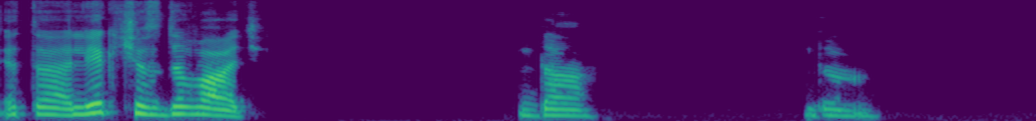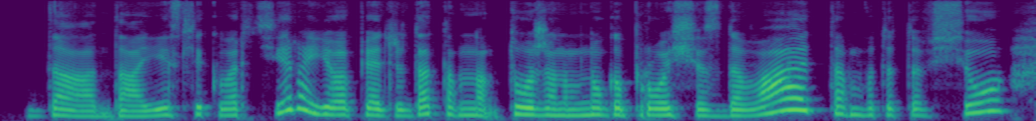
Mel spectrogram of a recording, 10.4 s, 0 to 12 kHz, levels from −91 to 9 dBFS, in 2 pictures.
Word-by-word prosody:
это 195 Hz, -1 st, 0 dB
легче 225 Hz, +3 st, +4 dB
сдавать. 185 Hz, -6 st, +3 dB, 1.3 s
Да. 165 Hz, -2 st, -3 dB, 1.1 s
Да. 170 Hz, 0 st, -8 dB, 1.1 s
Да 150 Hz, -1 st, -2 dB
да, 150 Hz, -1 st, -3 dB
если 185 Hz, +5 st, -3 dB
квартира, 230 Hz, -, -2 dB
её 200 Hz, -7 st, +2 dB
опять 180 Hz, -2 st, -1 dB
же, 165 Hz, -, -3 dB
да, 200 Hz, +5 st, 0 dB
там 195 Hz, -4 st, -5 dB
на 165 Hz, -, -1 dB
там -, -, -13 dB
тоже 185 Hz, -4 st, +2 dB
намного 180 Hz, +2 st, -1 dB
проще 180 Hz, -1 st, -1 dB
сдавать, 225 Hz, -, +4 dB
там 205 Hz, -3 st, -4 dB
вот 180 Hz, 0 st, -9 dB
это 175 Hz, 0 st, -7 dB
всё, 255 Hz, -, -2 dB
180 Hz, 140 wpm, -22 LUFS, 170-205 Hz, 1.3 s, легче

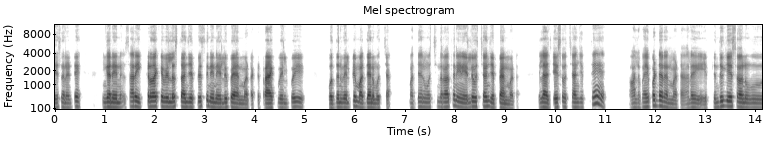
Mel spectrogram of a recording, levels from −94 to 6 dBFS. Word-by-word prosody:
చేశానంటే 130 Hz, +2 st, -3 dB, 0.5 s
ఇంక 140 Hz, -, +4 dB
నేను 130 Hz, 0 st, +1 dB
సరే 155 Hz, 0 st, +3 dB
ఇక్కడిదాకా 155 Hz, +3 st, +4 dB
వెళ్లి 140 Hz, 0 st, +3 dB
వస్తా -, -, -6 dB
అని 140 Hz, -, -2 dB
జెప్పేసి 150 Hz, +3 st, -3 dB
నేనెళ్ళిపోయానన్నమాట. 125 Hz, -3 st, +1 dB
అక్కడ -, -, -20 dB
ట్రాక్‌కి 120 Hz, -1 st, +7 dB
వెళ్ళిపోయి, 140 Hz, +3 st, -3 dB, 0.6 s
పొద్దున 120 Hz, +3 st, 0 dB
వెళ్ళిపోయి 130 Hz, +5 st, -2 dB
మధ్యాహ్నం 125 Hz, -1 st, +3 dB
వచ్చా. -, -, -10 dB, 0.4 s
మధ్యాహ్నం 140 Hz, +3 st, -7 dB
వచ్చిన 135 Hz, +2 st, -22 dB
తరువాత 140 Hz, +3 st, 0 dB
నేను 140 Hz, -3 st, +1 dB
వెళ్లి 140 Hz, +4 st, 0 dB
వచ్చాను 150 Hz, +1 st, +1 dB
అని 150 Hz, -, -4 dB
చెప్పాను 125 Hz, -1 st, +2 dB
అనమాట. 110 Hz, -2 st, -7 dB, 0.5 s
ఇలా 135 Hz, 0 st, +5 dB
చేసి 135 Hz, 0 st, -1 dB
వచ్చాను 140 Hz, 0 st, -3 dB
అని 135 Hz, -, -11 dB
చెప్తే 215 Hz, -, -5 dB, 0.7 s
వాళ్ళు 130 Hz, 0 st, -7 dB
భయపడ్డారన్నమాట. 140 Hz, -6 st, 0 dB, 0.2 s
"అలా 130 Hz, +2 st, -3 dB, 0.4 s
ఎందుకు 155 Hz, +4 st, -1 dB
జేసావు 150 Hz, -3 st, +4 dB
నువ్వు?" 125 Hz, 0 st, -6 dB
135 Hz, 155 wpm, -25 LUFS, 125-145 Hz, 0.7 s, ట్రాక్‌కి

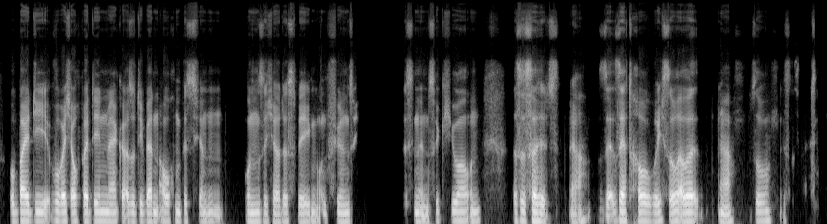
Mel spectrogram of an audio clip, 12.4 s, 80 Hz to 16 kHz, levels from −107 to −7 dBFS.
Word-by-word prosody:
Wobei 115 Hz, 0 st, +5 dB
die 115 Hz, +1 st, -1 dB
wobei 120 Hz, -2 st, +4 dB
ich 110 Hz, -1 st, 0 dB
auch 110 Hz, 0 st, +2 dB
bei 110 Hz, -, +4 dB
denen 115 Hz, +1 st, 0 dB
merke, 110 Hz, 0 st, 0 dB
also, 110 Hz, -, +1 dB
die 110 Hz, +1 st, -5 dB
werden 110 Hz, 0 st, +3 dB
auch 110 Hz, -1 st, -1 dB
'n 115 Hz, -, -2 dB
bisschen 105 Hz, -, -6 dB, 0.3 s
unsicher 110 Hz, -2 st, -2 dB
deswegen 110 Hz, +1 st, -3 dB
und 105 Hz, -, -8 dB
fühlen 110 Hz, 0 st, -3 dB
sich -, -, -17 dB, 0.7 s
bisschen -, -, -4 dB
insecure 115 Hz, 0 st, -2 dB
und 115 Hz, +2 st, -4 dB, 0.4 s
das -, -, -5 dB
ist 120 Hz, -1 st, 0 dB
halt, 110 Hz, -3 st, +3 dB, 0.2 s
ja, 120 Hz, +5 st, -5 dB
sehr, 130 Hz, -2 st, 0 dB
sehr 115 Hz, -1 st, +5 dB
traurig 110 Hz, 0 st, +2 dB
so, 115 Hz, -, +3 dB
aber 110 Hz, 0 st, +7 dB, 0.3 s
ja, 105 Hz, 0 st, -1 dB, 0.2 s
so 115 Hz, 0 st, -3 dB
ist -, -, -21 dB
es -, -, -32 dB
halt. -, -, -18 dB
110 Hz, 175 wpm, -24 LUFS, 110-115 Hz, 0.7 s, aber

